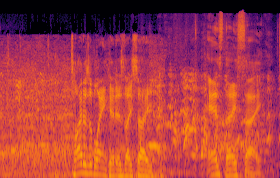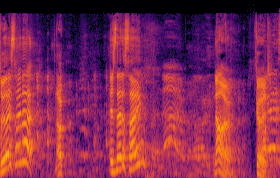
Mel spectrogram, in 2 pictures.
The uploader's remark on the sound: Live from the Gryphon Theatre as part of the NZ Fringe Festival! Entertain an audience.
